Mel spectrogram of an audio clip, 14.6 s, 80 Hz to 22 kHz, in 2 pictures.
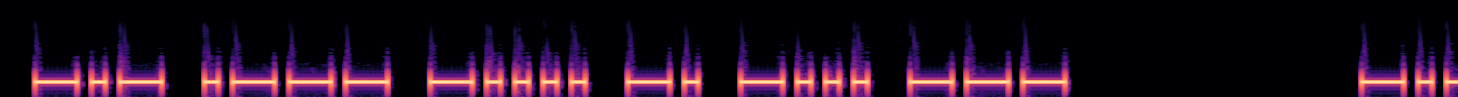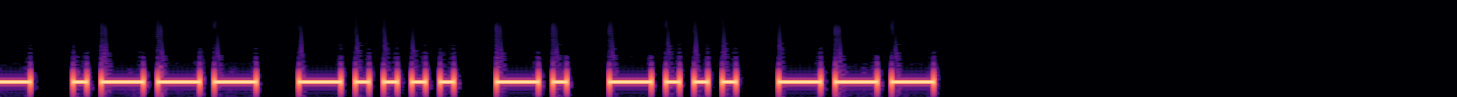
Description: Morse code, heard as a keyed tone, about 17 wpm, 700 Hz. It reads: KJ6NBO KJ6NBO
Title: USA Call Signs - 6 Characters - Repeated 2x - 17wpm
